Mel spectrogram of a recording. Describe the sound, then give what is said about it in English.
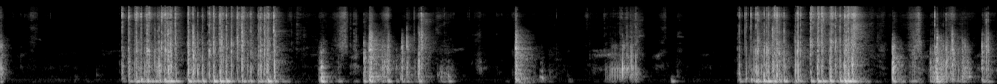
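Tarot cards being shuffled in two brisk, crackling riffle bursts, with a person talking quietly in the stretch between them. “Three more shuffles.”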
